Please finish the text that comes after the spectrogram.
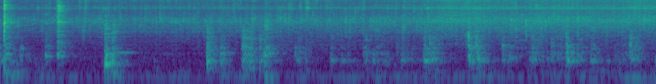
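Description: Potatoes fry with onions in a pan over a raised gas flame, a continuous sizzle broken by repeated scraping strokes of a spatula stirring the mix up close.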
